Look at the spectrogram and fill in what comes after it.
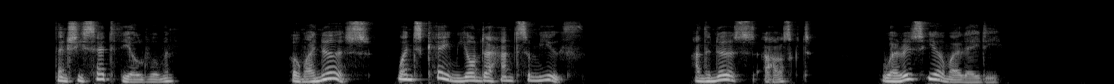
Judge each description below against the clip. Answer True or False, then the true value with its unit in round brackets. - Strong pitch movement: True (8.8 semitones)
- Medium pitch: True (160 Hz)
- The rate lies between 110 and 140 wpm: True (135 wpm)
